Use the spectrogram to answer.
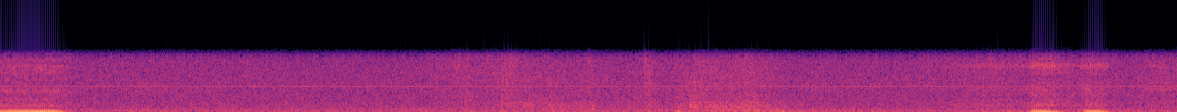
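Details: Someone out cold in deep sleep, snoring loudly: short, deep, grunting snores with quiet gaps between them.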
